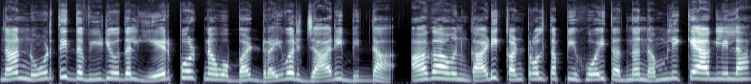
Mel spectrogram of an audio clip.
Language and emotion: Kannada, surprised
